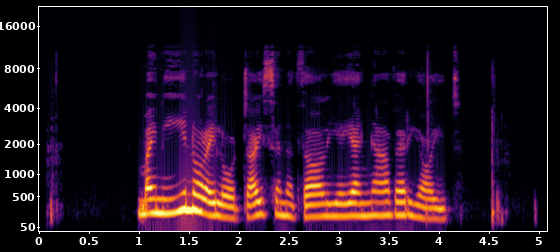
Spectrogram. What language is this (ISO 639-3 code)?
cym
